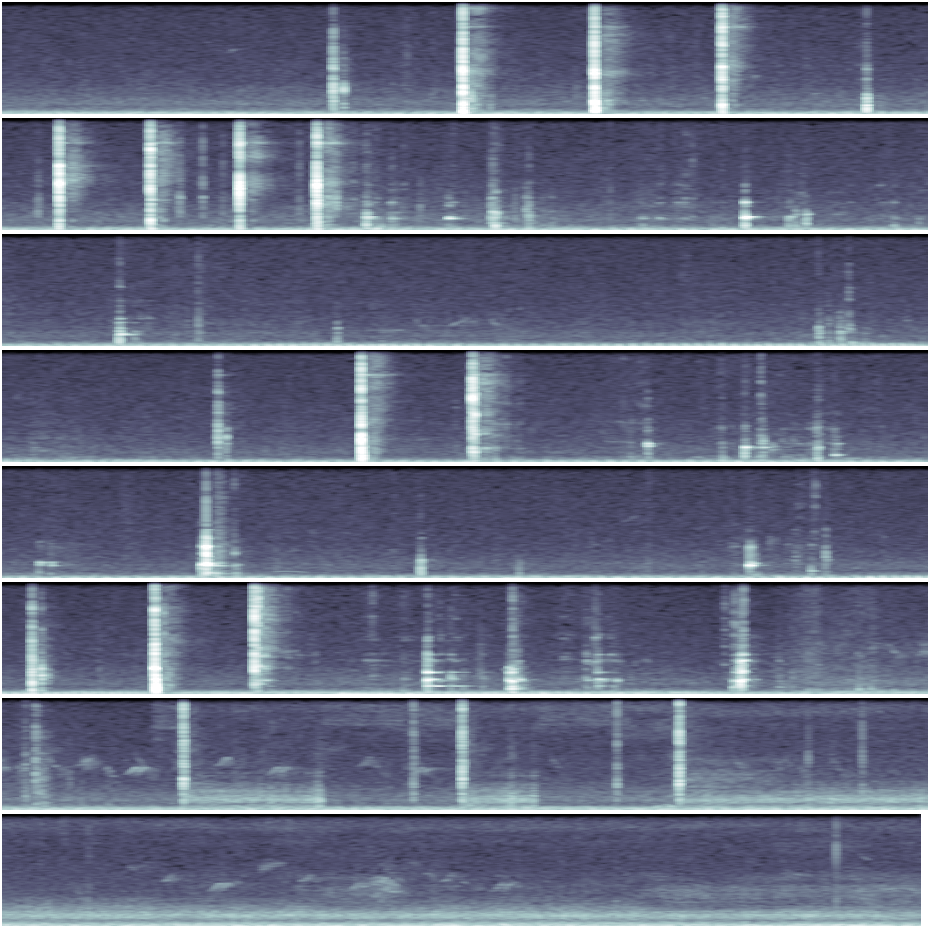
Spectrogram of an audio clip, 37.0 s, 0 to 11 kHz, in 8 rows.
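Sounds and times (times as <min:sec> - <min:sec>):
steady low rumble: 0:28.6 - 0:37.0.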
